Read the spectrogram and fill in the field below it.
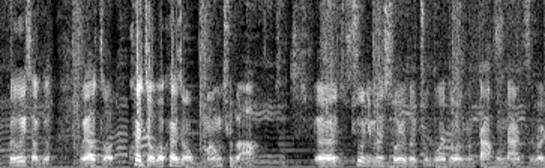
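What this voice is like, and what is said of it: Slight Northeastern Chinese accent. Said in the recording (Chinese): “主播，你有点东北口音啊！”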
